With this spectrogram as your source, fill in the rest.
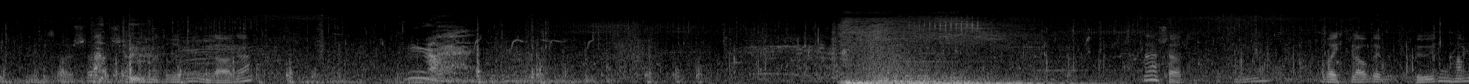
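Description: Footsteps thud on wooden planks and stone.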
